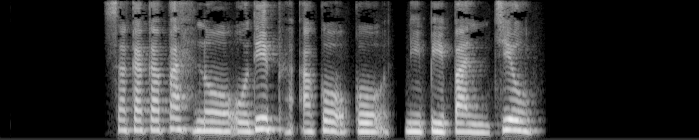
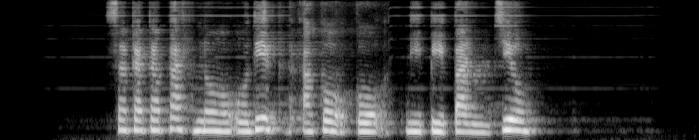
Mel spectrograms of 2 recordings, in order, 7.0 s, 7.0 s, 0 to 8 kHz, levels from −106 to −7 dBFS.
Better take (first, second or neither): first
